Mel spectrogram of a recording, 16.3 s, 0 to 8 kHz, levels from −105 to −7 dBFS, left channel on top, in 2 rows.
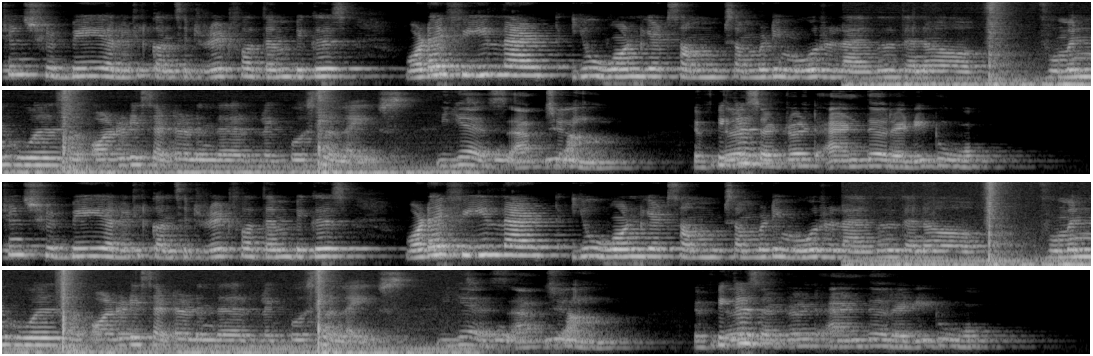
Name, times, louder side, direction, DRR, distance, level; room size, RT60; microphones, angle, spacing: voice 1, 0.0-2.6 3.0-7.3 7.7-11.2 11.8-12.5 13.5-13.8, right 1 dB, 5° right, 2 dB, 0.4 m, -40 dB
sound 1, 6.3-11.7, right 2 dB, 80° right, 0.5 m, -46 dB
voice 2, 11.4-12.8 13.4-15.4, left 4 dB, 60° left, 7 dB, 0.4 m, -45 dB
6.6 x 2.9 x 2.4 m, 0.81 s
head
